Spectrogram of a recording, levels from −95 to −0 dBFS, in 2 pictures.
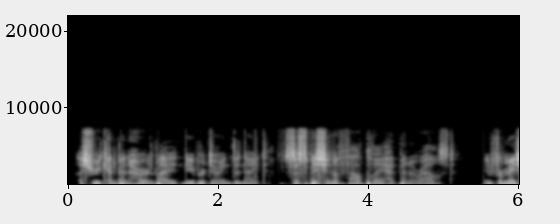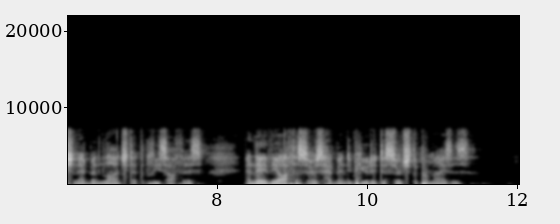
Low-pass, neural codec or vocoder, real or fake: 7.2 kHz; vocoder, 44.1 kHz, 80 mel bands, Vocos; fake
